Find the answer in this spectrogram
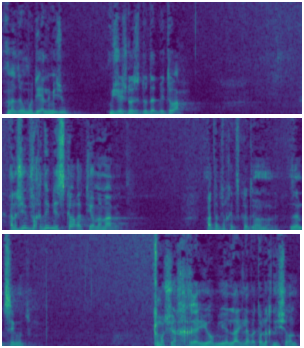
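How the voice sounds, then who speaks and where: A man, a rabbi, preaching a lively sermon with humorous stories, dramatic and rising to shouts for emphasis. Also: fairly high pitch. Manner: animated, dramatic storyteller who rises to shouts for emphasis. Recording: long hall reverb.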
